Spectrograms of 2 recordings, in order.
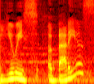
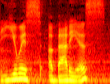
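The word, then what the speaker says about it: Lluis Abadias: It's an image drawn by Yuis Abadius. Now, he gave me phonetic instruction on how to say his name. I'm sure I still butchered it. But Yuis Abadius... Twitter at Yuis Abadius, spelled LLUISABADIAS.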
